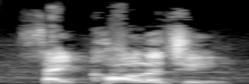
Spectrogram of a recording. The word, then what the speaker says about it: psychology: psychiatrist what do we read it psychiatrist psychic psychology psychotic and SAAM now move on to the next silent letter that is N and will be silent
